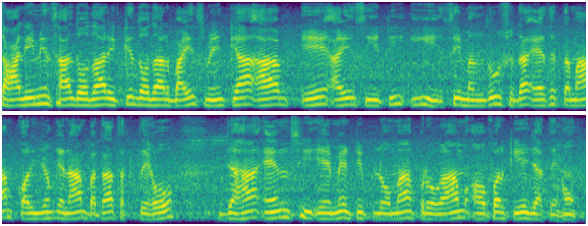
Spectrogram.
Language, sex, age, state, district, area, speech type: Urdu, male, 45-60, Delhi, East Delhi, urban, read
